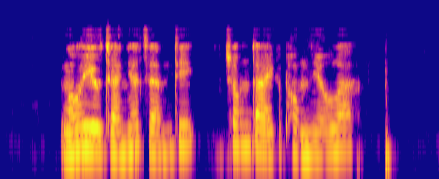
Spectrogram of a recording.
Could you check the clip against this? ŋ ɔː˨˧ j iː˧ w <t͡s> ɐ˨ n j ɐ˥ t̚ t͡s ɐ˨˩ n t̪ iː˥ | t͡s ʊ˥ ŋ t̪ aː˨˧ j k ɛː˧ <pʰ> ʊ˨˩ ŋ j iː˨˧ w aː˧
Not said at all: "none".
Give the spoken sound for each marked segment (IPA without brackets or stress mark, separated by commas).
t͡s, pʰ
